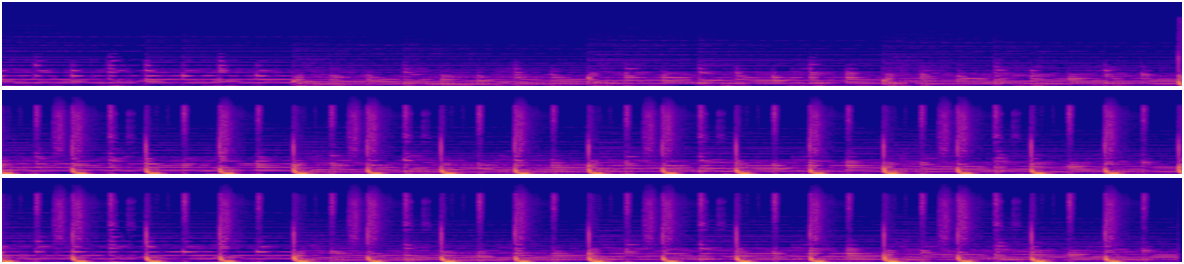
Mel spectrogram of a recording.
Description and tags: SYNTH LOOP
electro, loop, techno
